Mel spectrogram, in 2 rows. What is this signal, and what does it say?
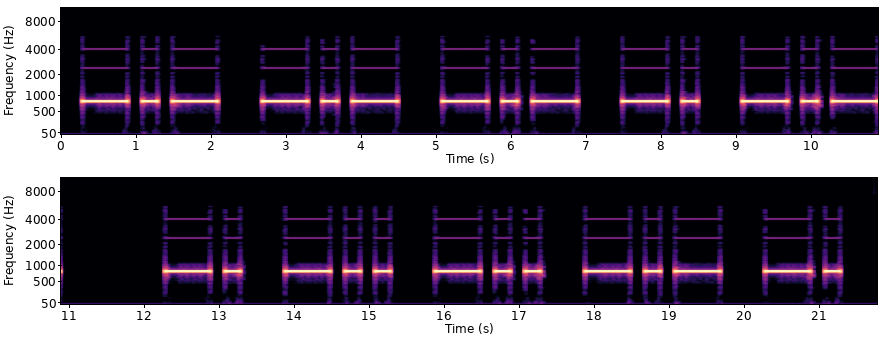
Morse code, heard as a keyed tone, about 6 wpm, 800 Hz. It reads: KKKNK NDDKN
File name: CW gyakorlas n d k 5 baud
